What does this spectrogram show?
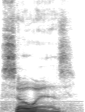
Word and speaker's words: psoas: something called iliopsoas okay the p in psoas is silent so we say psoas and then we also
